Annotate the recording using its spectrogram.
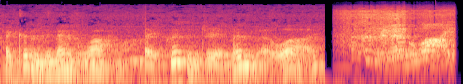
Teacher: I put a Low Rise on the end, because that's by far the most probable Nucleus to go with a Low Head.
